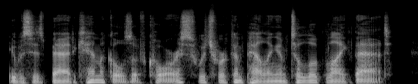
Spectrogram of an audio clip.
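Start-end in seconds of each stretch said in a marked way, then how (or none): none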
